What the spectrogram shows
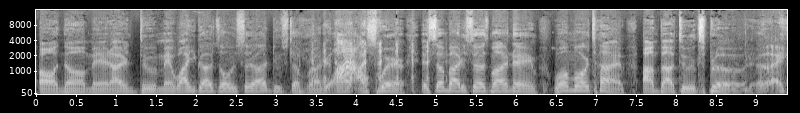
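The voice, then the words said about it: Monotone impression of a coworker. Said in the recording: “got that monotone voice. That's pretty good.”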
